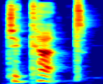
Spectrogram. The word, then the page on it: to cut: British English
